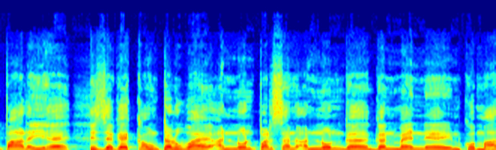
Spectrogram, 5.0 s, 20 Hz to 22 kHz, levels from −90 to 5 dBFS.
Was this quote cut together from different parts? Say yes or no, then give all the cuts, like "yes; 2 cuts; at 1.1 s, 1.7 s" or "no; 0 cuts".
yes; 1 cut; at 0.9 s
